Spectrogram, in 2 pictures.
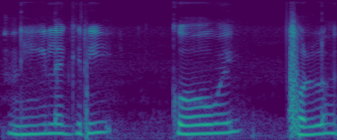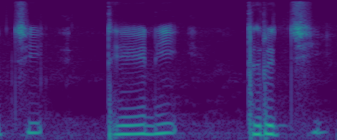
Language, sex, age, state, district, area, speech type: Tamil, female, 18-30, Tamil Nadu, Tiruvarur, rural, spontaneous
